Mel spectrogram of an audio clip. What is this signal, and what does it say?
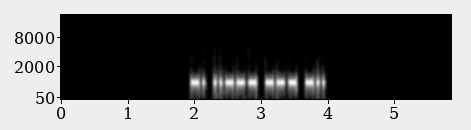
Morse code, heard as a keyed tone, about 28 wpm, 700 Hz. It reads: N2OD
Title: USA Call Signs - 4 Characters - 28wpm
